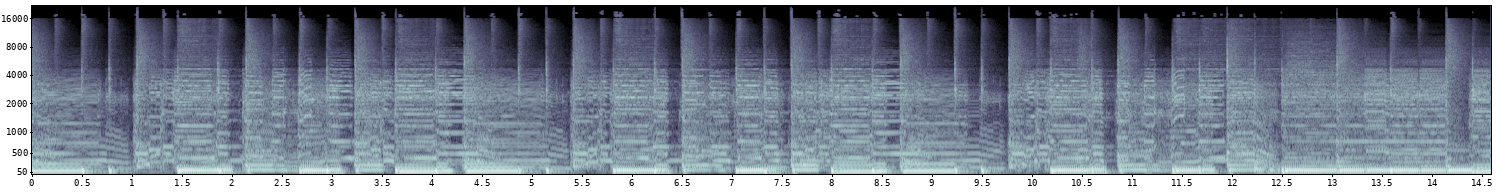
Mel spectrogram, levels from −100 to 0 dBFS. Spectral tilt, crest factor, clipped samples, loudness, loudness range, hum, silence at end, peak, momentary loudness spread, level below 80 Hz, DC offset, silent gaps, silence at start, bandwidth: -5.5 dB/octave; 14 dB; under 0.1%; -18 LUFS; 1 LU; none; 0 s; -2 dBFS; 7 LU; -24 dBFS; under 0.1%; none; 0 s; 18 kHz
